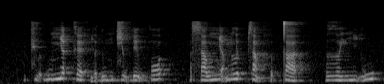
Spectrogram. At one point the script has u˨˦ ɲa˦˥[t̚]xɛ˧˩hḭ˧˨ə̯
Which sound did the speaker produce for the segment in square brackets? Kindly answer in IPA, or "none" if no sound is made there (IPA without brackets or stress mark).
t̚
